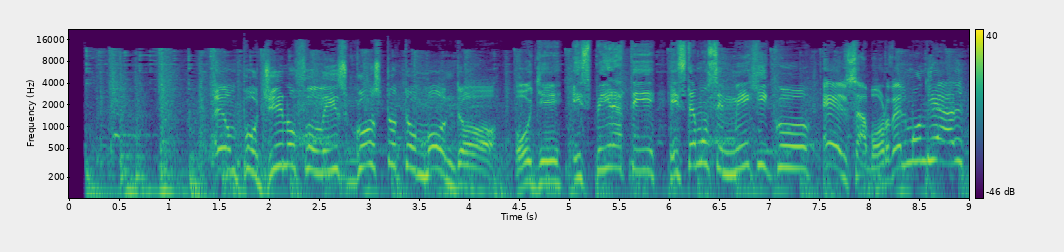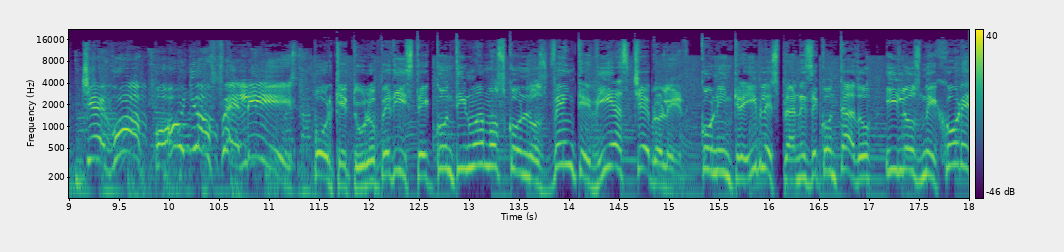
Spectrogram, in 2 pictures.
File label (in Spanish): COMERCIAL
